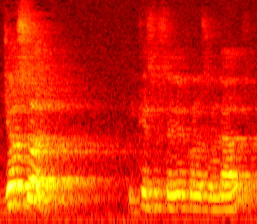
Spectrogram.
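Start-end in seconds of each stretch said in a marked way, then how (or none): 0.0-0.7 loud, high declaration of identity; commanding voice. Acted. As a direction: proclaim it with full authority. Jesús answers the soldiers. ("Yo soy" proclamado con fuerza)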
